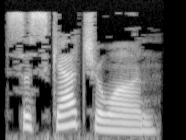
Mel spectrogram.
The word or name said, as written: saskatchewan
